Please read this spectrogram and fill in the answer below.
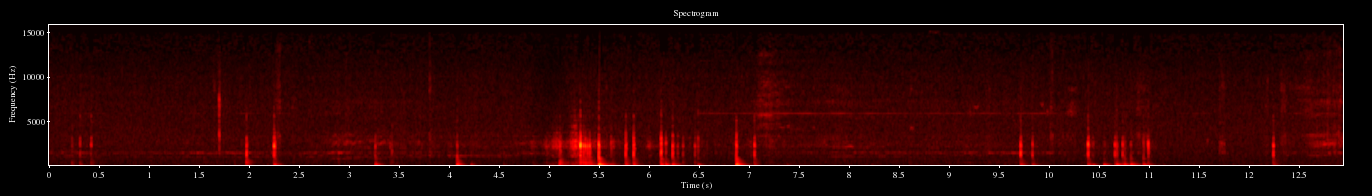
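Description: RC4WD Gelände II Defender scale RC crawler working over woodland ground: a faint electric motor and gear whine with scattered sharp knocks, and two louder stretches of thumps and crunches about five and ten seconds in.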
